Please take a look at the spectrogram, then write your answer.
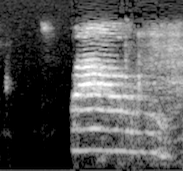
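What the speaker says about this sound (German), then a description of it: "Meine Katze miaut." A single cat meows once, a clear, drawn-out tonal call heard close and fairly quiet after a brief silence.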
